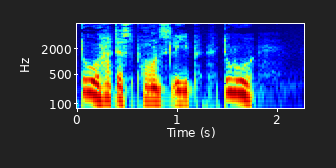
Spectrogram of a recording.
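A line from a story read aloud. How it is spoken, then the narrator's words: Exclaiming. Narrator (German): rief Schmucke beim Anblick des Burschen aus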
